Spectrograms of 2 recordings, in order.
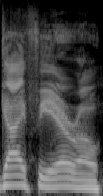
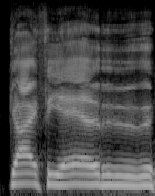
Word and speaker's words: Guy Fieri: Well, Guy Fieri. It's, Fieri, Fiero. Guy, and you got to say Guy's name the right way. It's not Guy Fiero. You got to go Guy Fieri.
